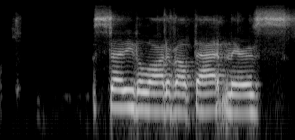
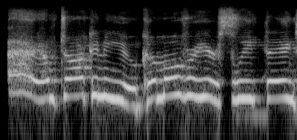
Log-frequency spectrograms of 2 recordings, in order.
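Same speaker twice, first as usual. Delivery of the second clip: put-on high, leering drunk catcall; gross drunk; 7 semitones higher than usual. Drunk man at her gig catcalling the singer. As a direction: leer at her like a sleazy drunk.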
